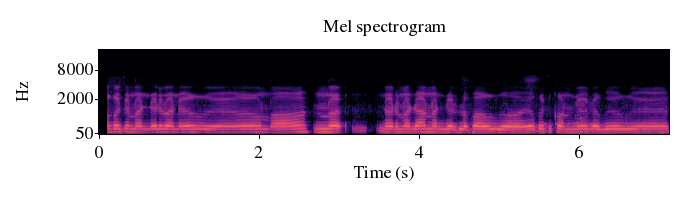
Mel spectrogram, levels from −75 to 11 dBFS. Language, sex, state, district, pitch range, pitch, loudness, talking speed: Hindi, male, Chhattisgarh, Balrampur, 135-140 Hz, 140 Hz, -22 LUFS, 135 wpm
